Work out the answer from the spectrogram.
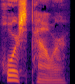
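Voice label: "horsepower", American English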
